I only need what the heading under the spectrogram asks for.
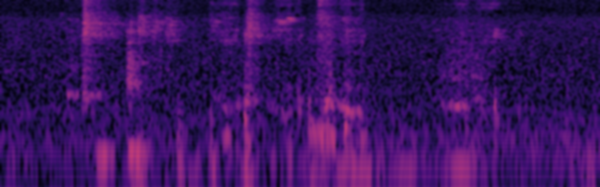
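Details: Maltese dog giving its morning greeting and asking to go outside: soft, short whining whimpers and brief nasal yips scattered across a few seconds, quiet and indoors, with faint clicks and low room rumble.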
